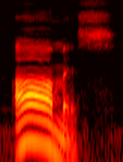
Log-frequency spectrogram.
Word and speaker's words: ames: Par exemple, nous avons ames, ames, où le A est accentué pour dire tu aimes, et amas, où c'est le deuxième A de la terminaison, la deuxième syllabe qui est accentuée.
